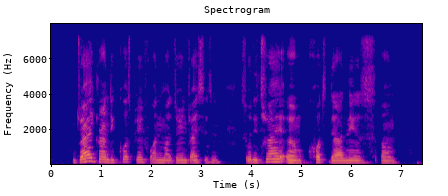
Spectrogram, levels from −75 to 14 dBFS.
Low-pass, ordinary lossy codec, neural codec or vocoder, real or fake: 7.2 kHz; none; none; real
